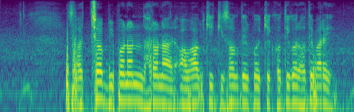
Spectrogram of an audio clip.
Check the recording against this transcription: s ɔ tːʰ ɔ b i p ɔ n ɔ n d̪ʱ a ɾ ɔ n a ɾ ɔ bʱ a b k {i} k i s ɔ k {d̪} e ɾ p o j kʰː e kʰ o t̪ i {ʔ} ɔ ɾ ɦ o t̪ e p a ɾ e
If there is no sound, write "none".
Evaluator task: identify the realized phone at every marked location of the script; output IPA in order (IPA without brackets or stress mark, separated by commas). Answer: i, d̪, k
